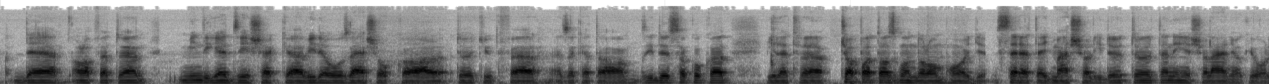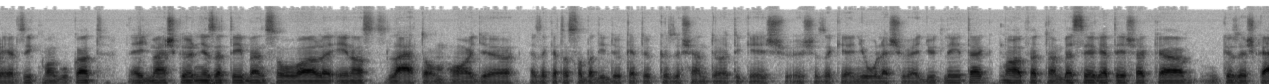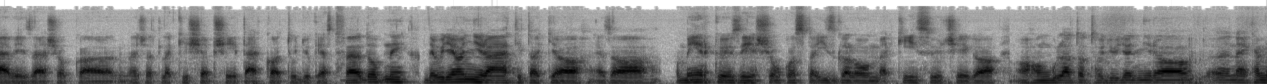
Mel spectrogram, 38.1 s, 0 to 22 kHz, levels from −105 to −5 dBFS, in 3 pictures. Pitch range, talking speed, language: 80-95 Hz, 115 wpm, Hungarian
